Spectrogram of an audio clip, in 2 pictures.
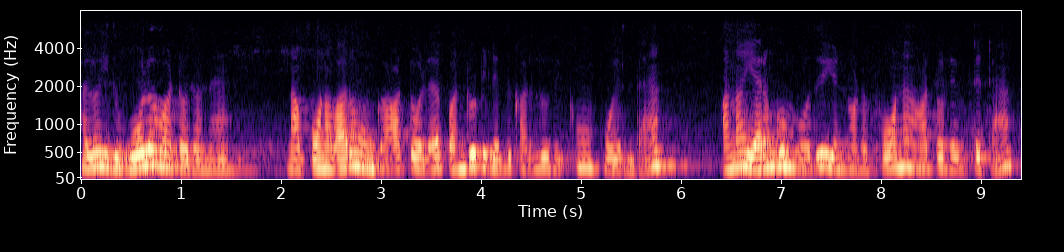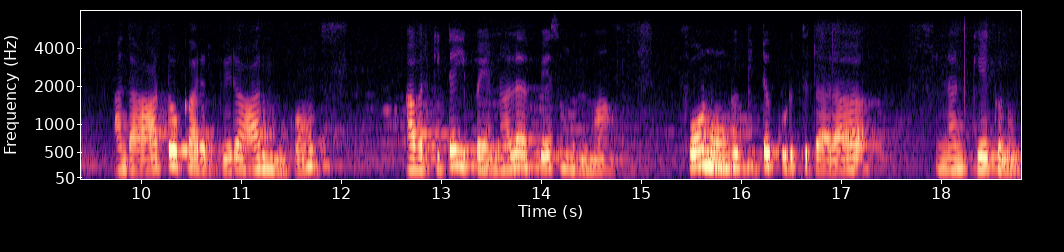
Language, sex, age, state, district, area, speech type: Tamil, female, 18-30, Tamil Nadu, Cuddalore, rural, spontaneous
